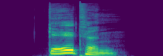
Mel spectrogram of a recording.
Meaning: first/third-person plural subjunctive II of gelten
- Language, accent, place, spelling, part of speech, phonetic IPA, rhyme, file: German, Germany, Berlin, gälten, verb, [ˈɡɛltn̩], -ɛltn̩, De-gälten.ogg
